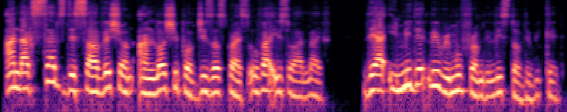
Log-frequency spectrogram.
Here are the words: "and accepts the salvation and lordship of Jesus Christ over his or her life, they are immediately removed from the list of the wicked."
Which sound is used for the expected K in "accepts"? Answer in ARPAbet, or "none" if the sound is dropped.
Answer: K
